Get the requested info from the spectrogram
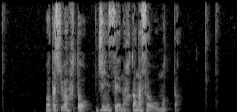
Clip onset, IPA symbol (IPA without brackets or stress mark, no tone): β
